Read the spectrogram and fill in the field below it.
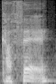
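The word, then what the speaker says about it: café: sound in this word the letter e will be read with the classical sound because this word cafe comes from spanish cafe cafe do you hear the classical a sound cafe cafe this is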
